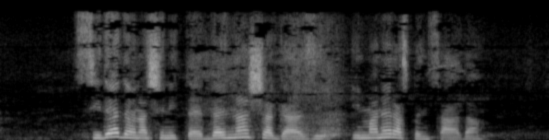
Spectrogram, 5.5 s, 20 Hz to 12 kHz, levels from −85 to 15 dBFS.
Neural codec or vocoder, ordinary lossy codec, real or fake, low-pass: none; AAC, 48 kbps; real; 10.8 kHz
